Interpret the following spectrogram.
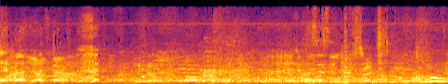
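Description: Several people talking at once close to the microphone, overlapping audience chatter in a large hall; no band music is playing.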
